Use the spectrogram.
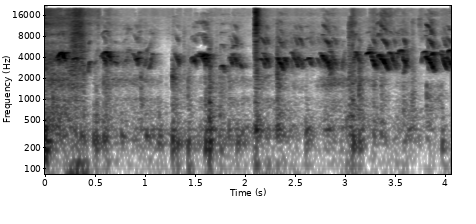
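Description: Newly hatched chicks in an incubator with the lid opened, a dense, continuous chorus of high, bright peeping from many birds close by, with no talk.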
